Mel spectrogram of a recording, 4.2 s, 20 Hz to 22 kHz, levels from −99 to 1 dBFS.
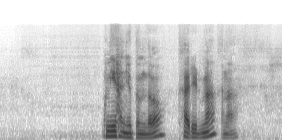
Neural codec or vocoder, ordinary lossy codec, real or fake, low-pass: codec, 16 kHz in and 24 kHz out, 0.8 kbps, FocalCodec, streaming, 65536 codes; MP3, 96 kbps; fake; 10.8 kHz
